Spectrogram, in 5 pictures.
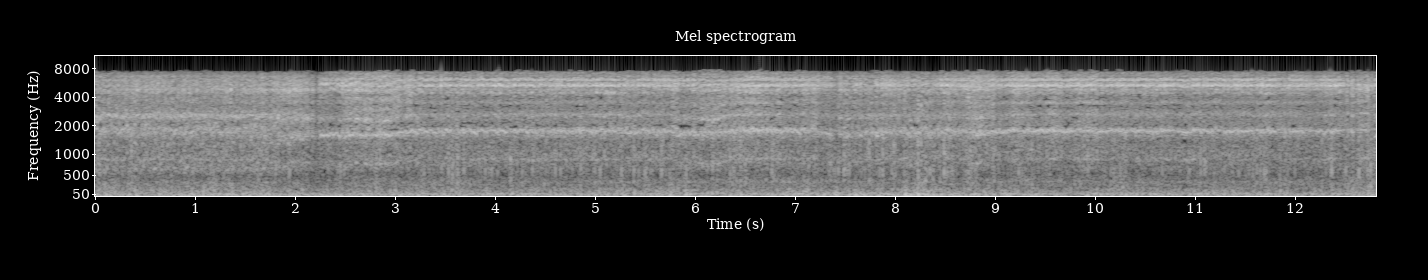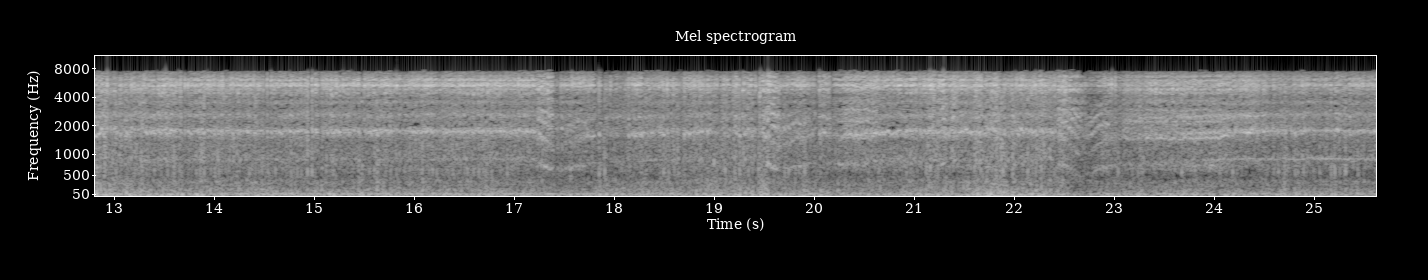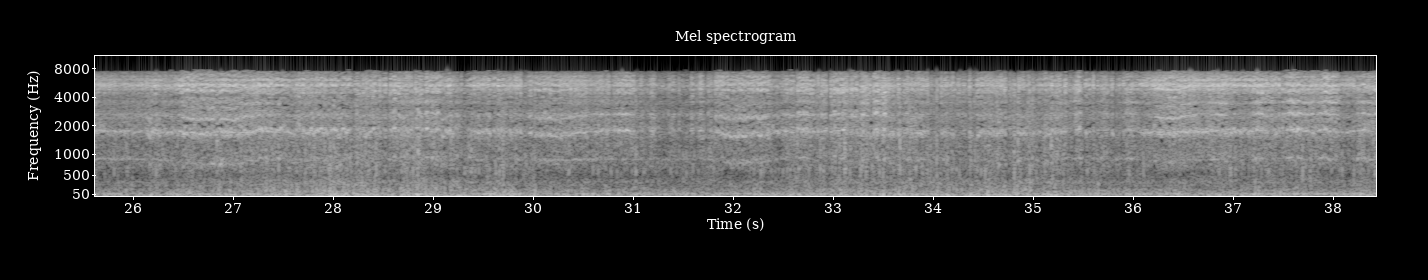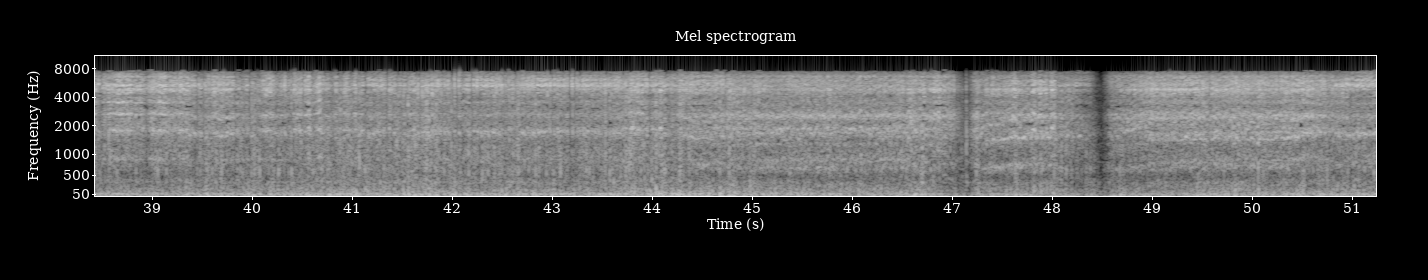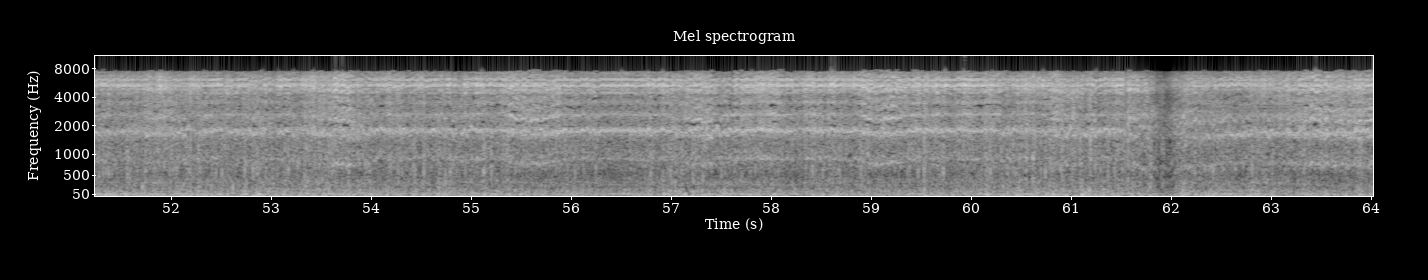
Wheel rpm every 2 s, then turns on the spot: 190, 210, 230, 230, 230, 230, 230, 230, 230, 210, 210, 190, 220, 220, 230, 230, 230, 230, 230, 240, 230, 230, 210, 150, 130, 210, 230, 230, 230, 230, 220, 170.
none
